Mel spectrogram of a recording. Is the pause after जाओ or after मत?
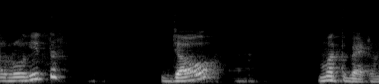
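after जाओ. The pause comes right after जाओ.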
